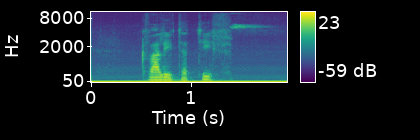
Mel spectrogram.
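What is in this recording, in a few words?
"kwalitatief", Dutch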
